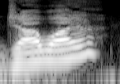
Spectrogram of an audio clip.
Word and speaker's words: JiWire: How do you say it? You say Jiwire? – Jiwire, yes.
